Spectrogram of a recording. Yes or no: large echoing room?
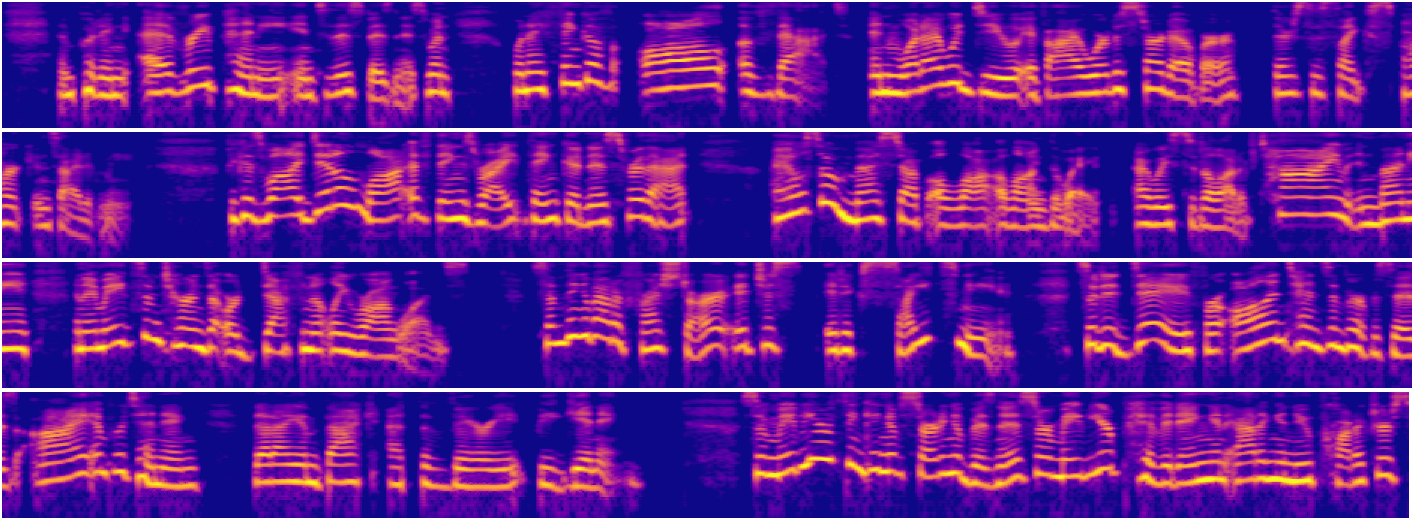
no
